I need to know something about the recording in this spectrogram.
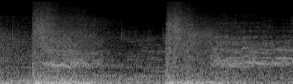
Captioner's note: dramatic music; gunshots; dramatic music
